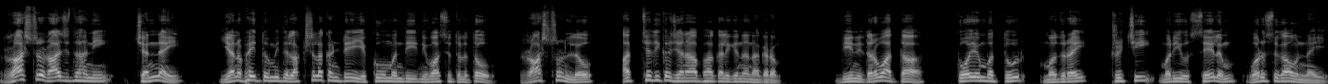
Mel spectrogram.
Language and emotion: Telugu, neutral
